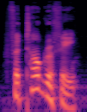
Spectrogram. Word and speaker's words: photography: Words that end in the letters P-H-Y, pronounced phy, usually have this stress pattern, like biography and photography.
